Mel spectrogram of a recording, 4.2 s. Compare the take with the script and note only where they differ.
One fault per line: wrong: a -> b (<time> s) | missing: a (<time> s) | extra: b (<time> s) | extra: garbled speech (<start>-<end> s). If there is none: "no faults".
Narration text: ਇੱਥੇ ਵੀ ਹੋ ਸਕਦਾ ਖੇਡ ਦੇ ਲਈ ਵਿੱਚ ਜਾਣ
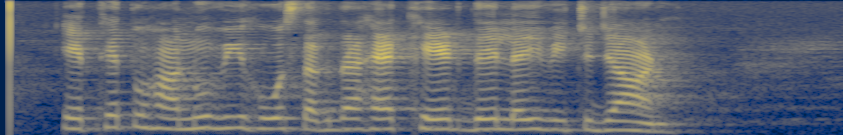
extra: ਤੁਹਾਨੂੰ (0.6 s)
extra: ਹੈ (1.8 s)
